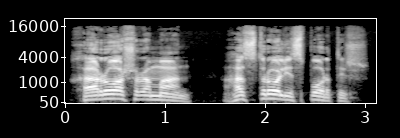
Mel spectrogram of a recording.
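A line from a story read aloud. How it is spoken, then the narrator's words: Shouted. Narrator (Russian): крикнул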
